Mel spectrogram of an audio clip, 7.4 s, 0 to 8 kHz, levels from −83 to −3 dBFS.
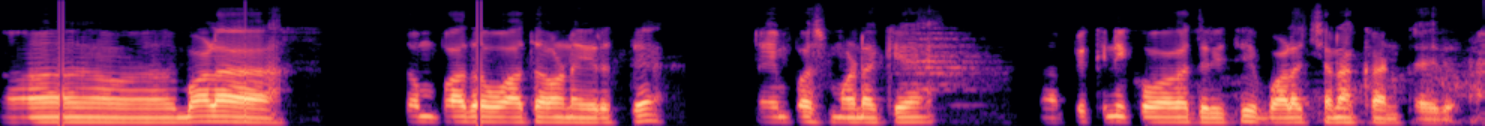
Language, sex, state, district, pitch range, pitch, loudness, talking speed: Kannada, male, Karnataka, Chamarajanagar, 110-120 Hz, 115 Hz, -16 LUFS, 115 wpm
